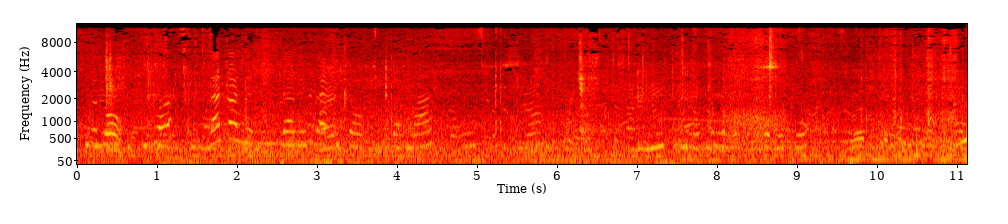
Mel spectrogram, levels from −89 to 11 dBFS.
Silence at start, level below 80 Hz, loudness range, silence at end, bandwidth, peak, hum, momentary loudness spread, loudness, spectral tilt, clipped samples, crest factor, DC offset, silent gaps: 0 s; -42 dBFS; 4 LU; 0 s; 11.5 kHz; -2 dBFS; none; 9 LU; -28 LUFS; -3.5 dB/octave; under 0.1%; 26 dB; under 0.1%; none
